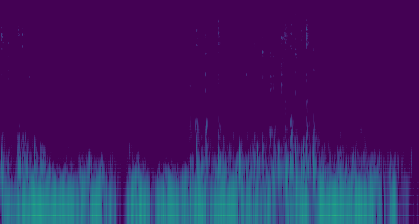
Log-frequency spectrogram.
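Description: Computer keyboard typing: quick runs of key clicks just after the start and again from about three to five seconds in, over a low steady hum.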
